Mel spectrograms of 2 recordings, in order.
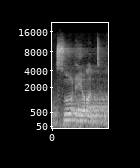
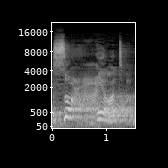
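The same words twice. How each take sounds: First: The middle consonant is short and single. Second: The middle consonant is long and doubled. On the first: The fire is lit. "tanpa tasydid" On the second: The fire is stoked intensely. "dibaca dengan tasydid"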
